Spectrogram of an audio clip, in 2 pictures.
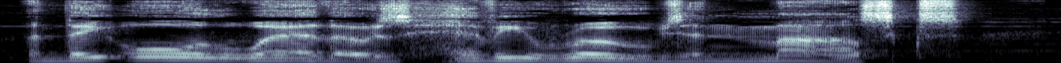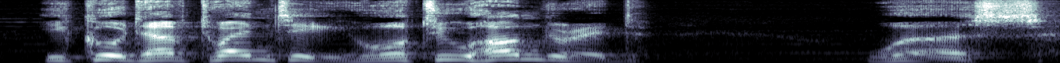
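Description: A man voicing a cold, scheming elf lord. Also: fairly high pitch. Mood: wary. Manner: calculating, measured, commanding. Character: cold scheming dark elf nobleman, male.

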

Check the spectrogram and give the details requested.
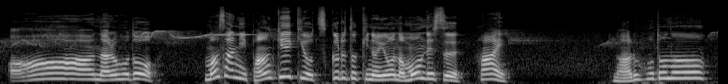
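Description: A woman's voice: fairly high pitch, a bit bright, slight background noise. A woman playing a friendly, boyish youngster who explains things casually and patiently in a radio drama.

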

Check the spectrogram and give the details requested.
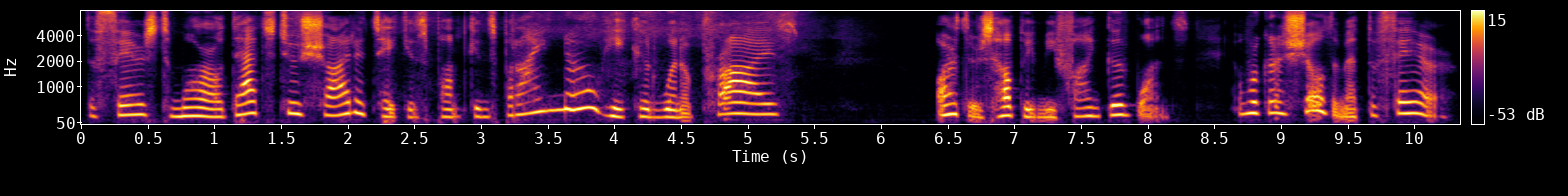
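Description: A woman voicing an excitable, keen young farm boy in a children's storybook. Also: fairly high pitch, a little slow, gravelly, husky, no echo, pitched above the performer's own voice, full character voice. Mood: earnest, excited.

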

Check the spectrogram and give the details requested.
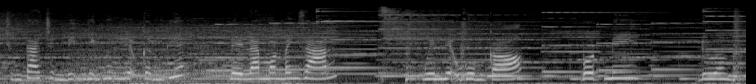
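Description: Cheery cartoon bear cooking presenter: high voice, friendly instruction over loud music. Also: female voice. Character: cheery bear hosting a television cooking show. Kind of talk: scripted cooking-show presentation.

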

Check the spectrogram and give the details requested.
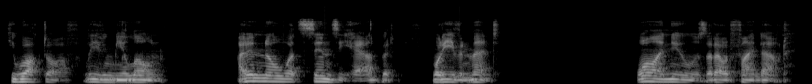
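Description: A man with a fairly low voice narrates a first-person story. It is scripted audiobook reading. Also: normal speed, long pauses.

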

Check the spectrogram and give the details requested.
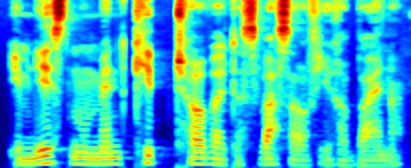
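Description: A man playing a dreamy, curious young villager who narrates a fantasy audio drama in measured tones. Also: lowish voice, darkish tone, lightly acted. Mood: puzzled, tense. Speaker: narrator and lead character.

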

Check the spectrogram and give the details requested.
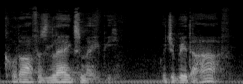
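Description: A middle-aged Irish man in a film scene, talking in a dry, musing, deadpan way. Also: lowish voice, moderate pace, a little hiss or hum. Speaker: actor in film clip. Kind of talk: film dialogue.

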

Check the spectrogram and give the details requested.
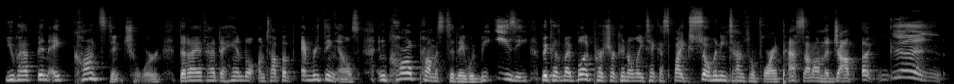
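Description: Flustered young male elf park ranger, played by a man, audio roleplay. Awkward, folksy, stammering, highly animated intonation. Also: quick pace, few pauses. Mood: exasperated, frantic.

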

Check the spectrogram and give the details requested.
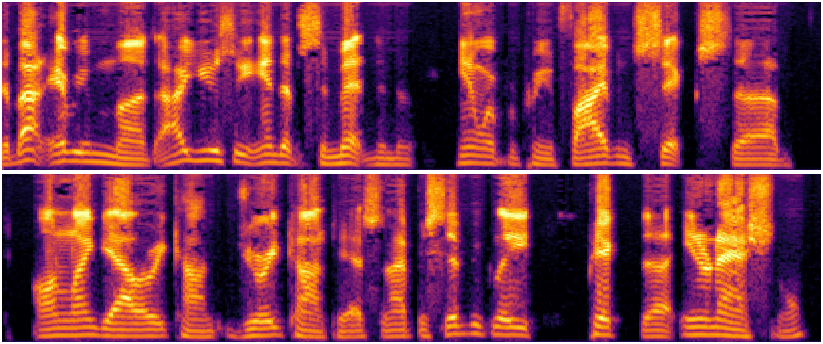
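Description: A man's voice: mid-range voice, pushed and bright, no echo, poor audio. Man rambling through a casual podcast story. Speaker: podcast host and artist.

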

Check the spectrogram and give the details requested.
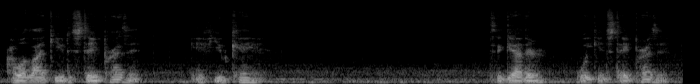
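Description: A man with a dark, soft-edged voice leads a guided meditation. He speaks in calm, deliberate, repeated phrases with very little rise and fall. A faint background noise sits behind him. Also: sits low. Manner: calm, deliberate, soothing instruction.

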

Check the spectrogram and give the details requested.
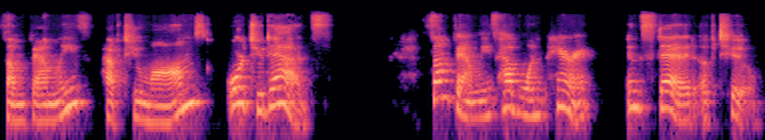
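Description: A woman's voice: on the low side, very animated, takes it slowly. A woman in her thirties speaking as a teacher to young children, reading a picture book aloud and talking about it in simple phrases. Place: small indoor room at home.

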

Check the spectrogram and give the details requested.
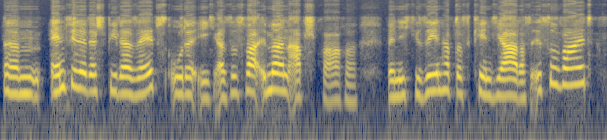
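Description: A woman's voice: on the high side, animated, fairly quick, no room sound. A woman in her forties, a volleyball coach, explaining her training system in a video call interview with a phone held to her ear. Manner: explanatory, many hesitation fillers. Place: small room indoors.

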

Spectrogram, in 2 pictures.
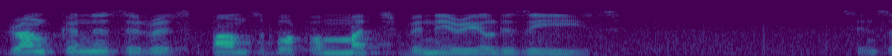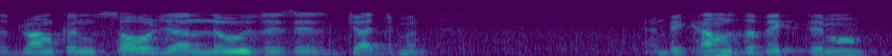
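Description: A man narrating a 1940s military training film in a formal, authoritative, didactic and emphatic scripted style. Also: a little high. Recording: noisy, tinny 1940s film soundtrack.

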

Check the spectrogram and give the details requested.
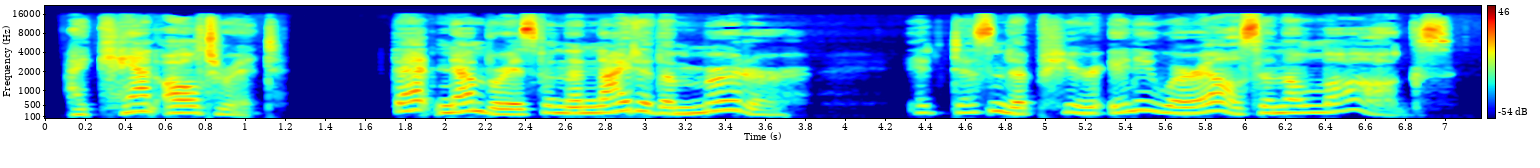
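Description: A woman playing a young, inquisitive and determined female amateur detective in a video game, speaking her scripted lines clearly. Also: on the high side, dry recording, clean studio sound. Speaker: voice actress in a detective adventure game.

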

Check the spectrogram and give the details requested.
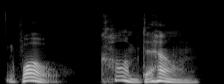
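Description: A man performing an ASMR roleplay as a smug, coaxing young villain hypnotist, speaking in a soothing, deliberate way. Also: medium pitch, expressive, dark tone, slightly rough. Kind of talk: ASMR roleplay acting, slow hypnotic monologue.

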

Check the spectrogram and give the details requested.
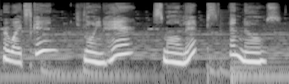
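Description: Animated high-voiced woman reading a game. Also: slow, soft background music. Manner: animated, giggly, playfully exasperated, stumbles over reading. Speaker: let's player reading a visual novel aloud. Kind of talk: dramatic read-aloud mixed with casual reactions.

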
